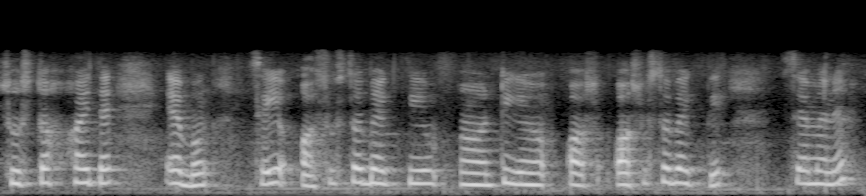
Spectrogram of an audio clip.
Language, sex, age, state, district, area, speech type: Odia, female, 18-30, Odisha, Balasore, rural, spontaneous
